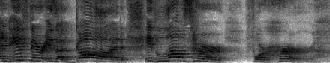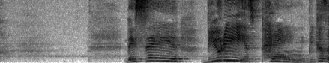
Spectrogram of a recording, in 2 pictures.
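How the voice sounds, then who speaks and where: Over noticeable background noise, a woman talks with lively intonation and a high pitch. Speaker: slam poet. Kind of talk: slam poetry performance.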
